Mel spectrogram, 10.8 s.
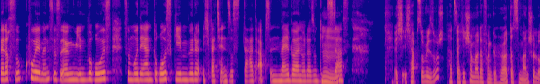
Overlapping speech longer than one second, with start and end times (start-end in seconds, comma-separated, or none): none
